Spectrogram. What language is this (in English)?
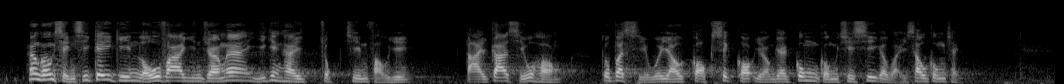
Cantonese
